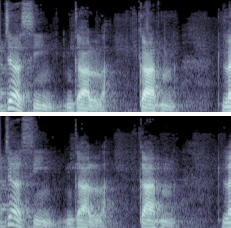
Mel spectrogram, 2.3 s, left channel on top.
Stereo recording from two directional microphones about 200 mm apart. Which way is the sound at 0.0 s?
15° left (ahead or behind).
